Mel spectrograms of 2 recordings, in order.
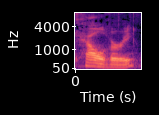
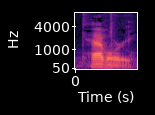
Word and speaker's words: cavalry: shatter and glade heart cavalry not calvary but cavalry just call me a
